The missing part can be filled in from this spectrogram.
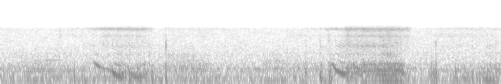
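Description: Two rough, rattling breath sounds with a throaty, sliding quality over steady background noise; snoring.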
